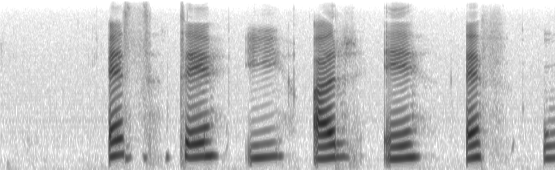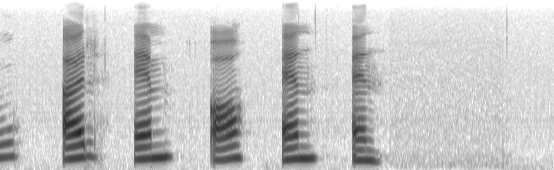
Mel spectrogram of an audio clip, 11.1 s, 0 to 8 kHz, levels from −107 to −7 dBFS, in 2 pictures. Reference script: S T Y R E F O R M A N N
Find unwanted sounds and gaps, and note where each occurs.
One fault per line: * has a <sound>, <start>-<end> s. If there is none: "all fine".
all fine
